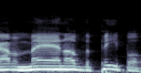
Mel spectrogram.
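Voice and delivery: put-on Southern accent. Showing a politician voice that people like: fake Southern accent. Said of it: "It's not a real Southern accent".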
